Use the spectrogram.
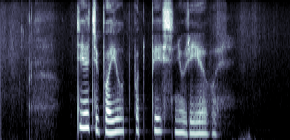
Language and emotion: Russian, sad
